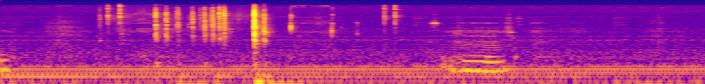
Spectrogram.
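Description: Computer keyboard and mouse clicks: a scatter of light clicks over a couple of seconds with one sharper click in the middle.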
